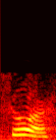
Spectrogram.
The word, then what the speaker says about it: sure: who wants you to name two common words in the English language that begin with Su but which are pronounced as if they started with SH uh Pat well there's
